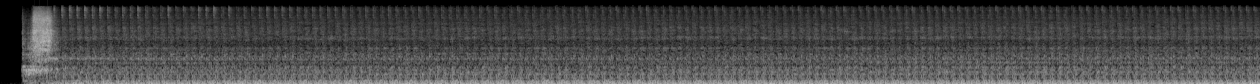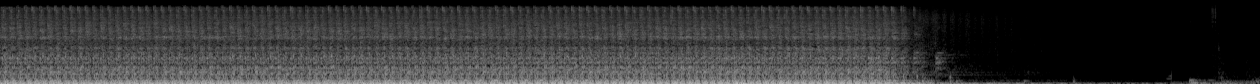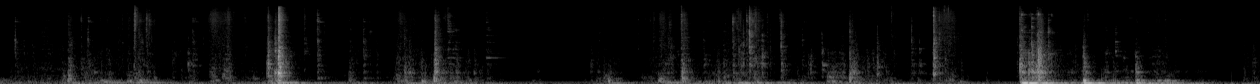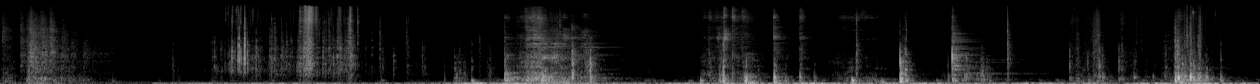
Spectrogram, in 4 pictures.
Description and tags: mrecord19 compressor edit
Air compressor running and shutting down.
air, compressor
